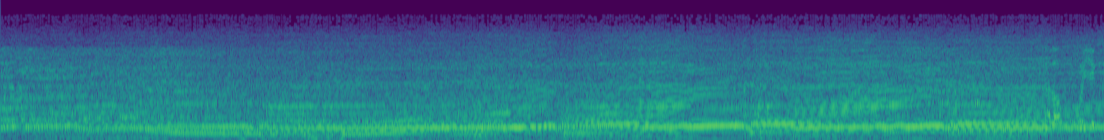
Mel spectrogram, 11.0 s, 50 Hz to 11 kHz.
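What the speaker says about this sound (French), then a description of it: "Là, on est en retour à l'intérieur de la voiture sur cette Benetton porteuse de caméra" A Benetton Formula 1 car at the 1990 San Marino Grand Prix, recorded onboard, screams at high revs as its engine pitch climbs and drops through repeated gear changes, while a commentator speaks over it.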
